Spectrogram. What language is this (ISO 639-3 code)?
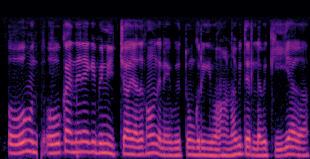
pan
